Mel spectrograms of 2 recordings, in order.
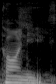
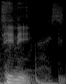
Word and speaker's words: Tinny: Some people call me on ROK Tiny, but it's just Tinny.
